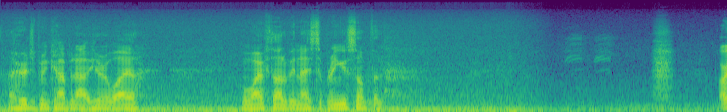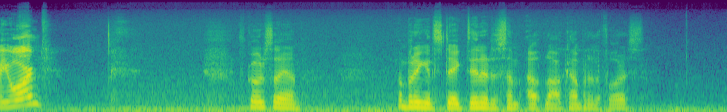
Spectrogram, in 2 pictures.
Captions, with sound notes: I heard you'd been camping out here a while... my wife thought it'd be nice to bring you something. Are you armed? [LAUGHS] Of course I am... I'm bringing steak dinner to some outlaw camping in the forest.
